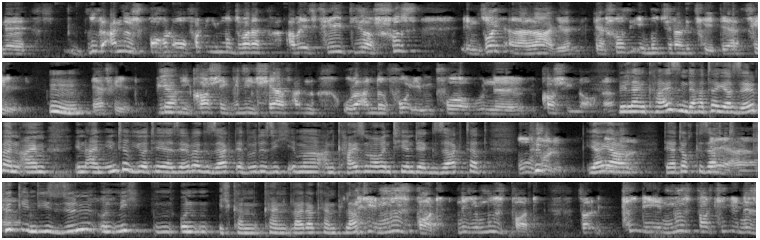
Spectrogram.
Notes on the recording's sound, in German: findet auch dieses Mal aus Infektionsschutzgründen per Telefon-Schalte statt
